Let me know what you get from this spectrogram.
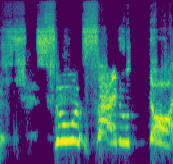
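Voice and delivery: laughing. Real, not acted. Laughing repeat of the joke.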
